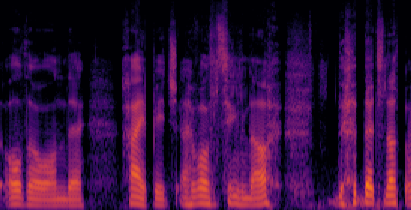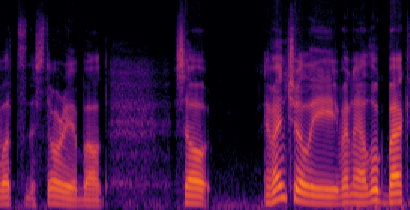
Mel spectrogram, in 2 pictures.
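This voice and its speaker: A man's voice: medium pitch, dry recording. Earnest man. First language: Latvian. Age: 30s. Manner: reflective, earnest, with light laughs. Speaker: growth mentor. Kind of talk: personal storytelling talk.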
